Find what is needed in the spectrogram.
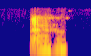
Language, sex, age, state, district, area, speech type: Santali, male, 18-30, Jharkhand, East Singhbhum, rural, conversation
